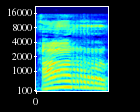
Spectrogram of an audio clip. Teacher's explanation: Tawasud itu tertahan tidak sempurna, mengalir tidak sempurna ketika diucapkan, dan inhirab takrir ya, takrir bergetar tetapi tidak boleh bergetar melebihi dari 3 getaran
